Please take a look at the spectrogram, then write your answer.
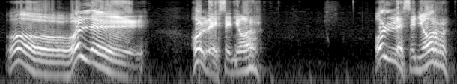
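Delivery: loud, theatrical olé cry; booming put-on Spanish bravado; mock Spanish shout. Plays a Spanish bullfighter character.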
